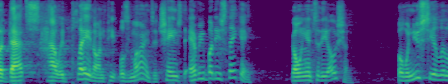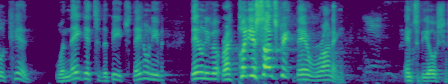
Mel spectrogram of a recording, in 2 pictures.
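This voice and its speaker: A man talks in an animated tone at a fairly quick pace with lively intonation. His voice is fairly high in pitch and swings a lot in loudness. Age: 50s. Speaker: rabbi. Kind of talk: sermon. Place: church. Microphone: headset.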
